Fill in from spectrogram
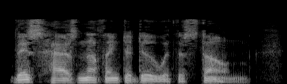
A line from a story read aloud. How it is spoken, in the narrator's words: Colonel Saunders said flatly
